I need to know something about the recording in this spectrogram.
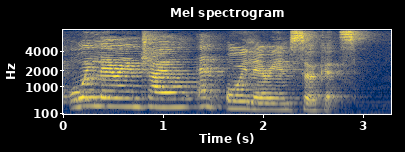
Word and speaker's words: Eulerian: and oil Arian circuit it is pronounced oil Arian not Eulerian because the man who it's named after was Leonard Euler and so we say oil Aryan child and oil aryan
